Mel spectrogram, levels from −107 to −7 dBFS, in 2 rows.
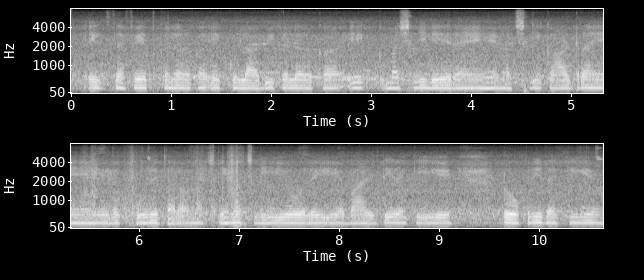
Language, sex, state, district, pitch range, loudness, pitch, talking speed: Hindi, female, Chhattisgarh, Bastar, 95-100 Hz, -19 LUFS, 100 Hz, 175 wpm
